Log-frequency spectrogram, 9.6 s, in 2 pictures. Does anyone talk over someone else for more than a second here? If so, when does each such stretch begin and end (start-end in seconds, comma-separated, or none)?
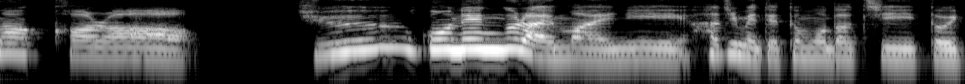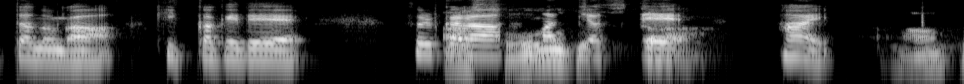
7.0-8.4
